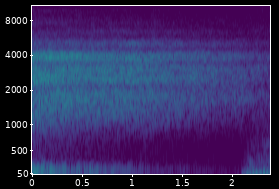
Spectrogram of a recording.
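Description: Fading tail of an intro logo sound effect: a low rumble and a hiss that die away steadily.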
